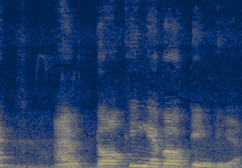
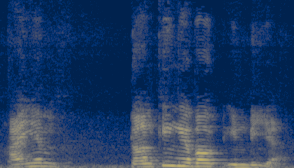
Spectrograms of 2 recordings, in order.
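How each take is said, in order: First: The L sound is silent. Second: The L sound is pronounced. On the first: The speaker calls it right. "कैसे बोलेंगे?" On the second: The speaker calls it wrong. "ऐसा नहीं बोलेंगे"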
